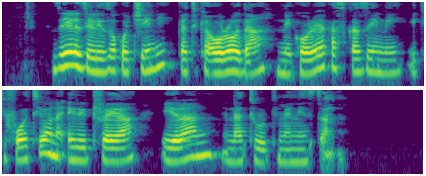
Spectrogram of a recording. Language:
Swahili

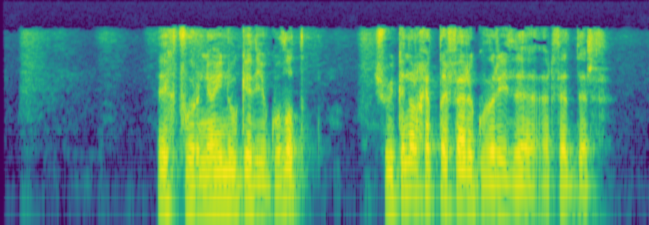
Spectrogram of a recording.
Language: Kabyle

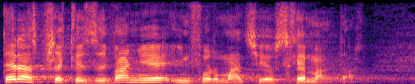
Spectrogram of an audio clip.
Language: Polish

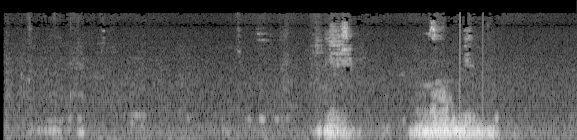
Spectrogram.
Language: Swahili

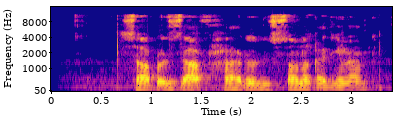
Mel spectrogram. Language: Persian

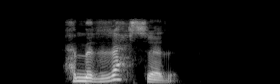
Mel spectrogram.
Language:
Kabyle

